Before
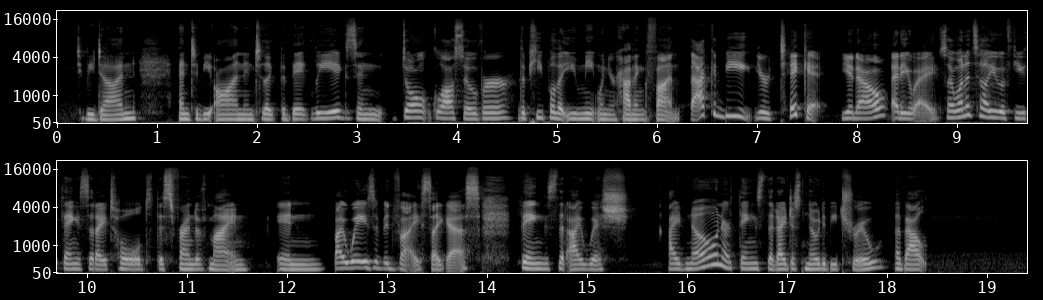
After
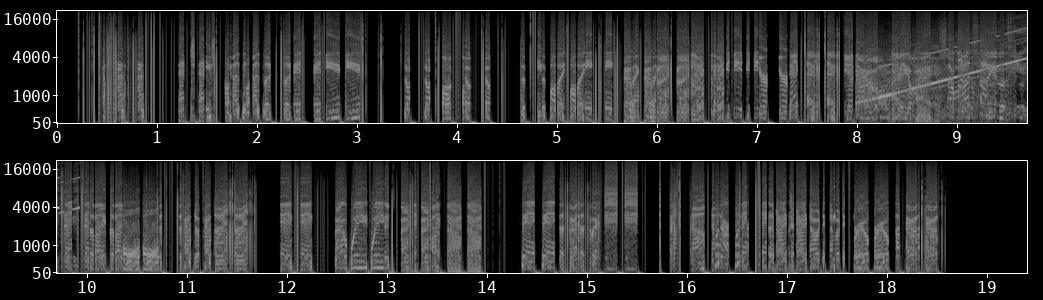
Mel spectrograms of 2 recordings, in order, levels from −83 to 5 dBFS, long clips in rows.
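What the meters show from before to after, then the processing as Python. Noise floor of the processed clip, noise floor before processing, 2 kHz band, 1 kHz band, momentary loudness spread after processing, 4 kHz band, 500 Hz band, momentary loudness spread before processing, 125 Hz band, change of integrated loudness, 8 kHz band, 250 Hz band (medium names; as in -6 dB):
under -85 dBFS, -69 dBFS, +2.5 dB, -1.0 dB, 5 LU, +4.0 dB, -7.5 dB, 5 LU, -8.5 dB, 0.0 dB, +2.5 dB, -8.0 dB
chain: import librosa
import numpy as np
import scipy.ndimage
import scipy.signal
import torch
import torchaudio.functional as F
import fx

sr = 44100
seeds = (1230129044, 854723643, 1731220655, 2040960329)

y = fx.hum_notches(x, sr, base_hz=60, count=6)
y = fx.spec_gate(y, sr, threshold_db=-15, keep='weak')
y = scipy.signal.sosfilt(scipy.signal.butter(2, 46.0, 'highpass', fs=sr, output='sos'), y)
y = fx.high_shelf(y, sr, hz=7900.0, db=-11.5)
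y = fx.level_steps(y, sr, step_db=22)
y = fx.spec_paint(y, sr, seeds[0], shape='rise', start_s=7.98, length_s=1.75, low_hz=740.0, high_hz=4000.0, level_db=-54.0)
y = fx.fuzz(y, sr, gain_db=51.0, gate_db=-56.0)
y = y + 10.0 ** (-18.0 / 20.0) * np.pad(y, (int(201 * sr / 1000.0), 0))[:len(y)]
y = fx.env_flatten(y, sr, amount_pct=100)
y = F.gain(torch.from_numpy(y), -16.0).numpy()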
